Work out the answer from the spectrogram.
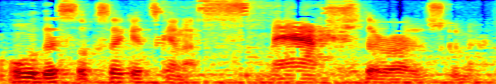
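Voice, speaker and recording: A woman hosting a children's storytime, reading picture books aloud with emphatic delivery and hushed asides. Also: extremely low pitch, steady tone, fairly quick, slightly rough. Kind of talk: picture book read-aloud for young children.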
